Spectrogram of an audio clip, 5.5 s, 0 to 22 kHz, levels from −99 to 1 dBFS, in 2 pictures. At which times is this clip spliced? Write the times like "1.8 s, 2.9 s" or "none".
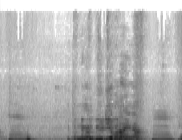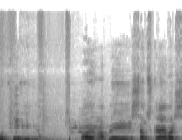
3.6 s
